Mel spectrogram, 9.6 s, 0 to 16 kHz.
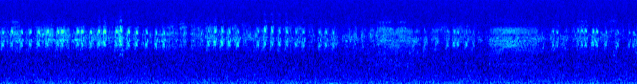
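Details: Hungry White-cheeked Starling fledglings by a shallow waterhole in Japan, early June 2015, begging as parents bring caterpillars: harsh, rasping notes in rapid, nearly continuous bursts, high-pitched and insistent, over faint background hiss.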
